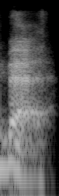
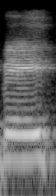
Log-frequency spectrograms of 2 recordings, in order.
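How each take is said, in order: First: The vowel is a short 'eh' sound. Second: The vowel is a long 'ay' sound. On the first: This is the current way of naming the letter. "so we say bet" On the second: This is the older way of naming the letter. "this is the old pronunciation. They'd say bait"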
